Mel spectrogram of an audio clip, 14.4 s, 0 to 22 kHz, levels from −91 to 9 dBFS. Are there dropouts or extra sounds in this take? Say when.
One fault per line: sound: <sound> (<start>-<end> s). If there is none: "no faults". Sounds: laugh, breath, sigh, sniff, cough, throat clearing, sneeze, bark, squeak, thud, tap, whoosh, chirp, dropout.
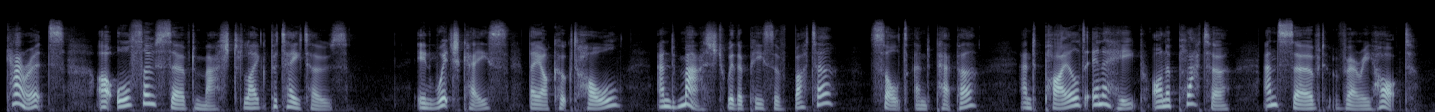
no faults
